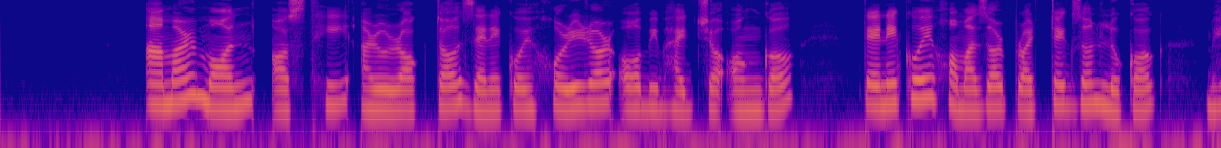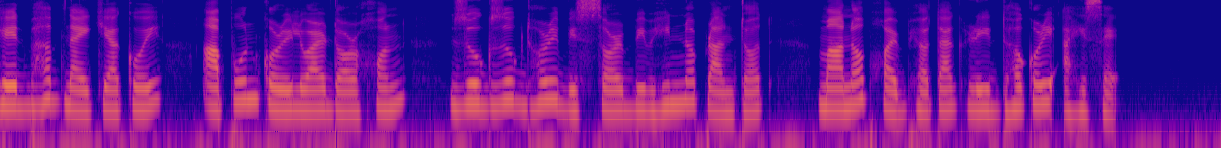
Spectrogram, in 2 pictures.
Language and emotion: Assamese, neutral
